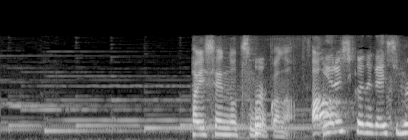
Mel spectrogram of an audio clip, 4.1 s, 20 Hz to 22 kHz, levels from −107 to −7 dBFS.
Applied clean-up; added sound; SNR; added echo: none; none; none; none.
